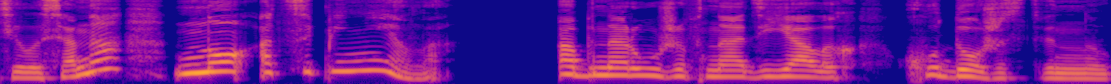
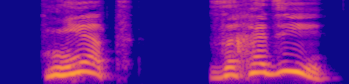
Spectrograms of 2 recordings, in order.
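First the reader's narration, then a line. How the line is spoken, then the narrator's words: Barked in unison. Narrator (Russian): рявкнули мы в один голос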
